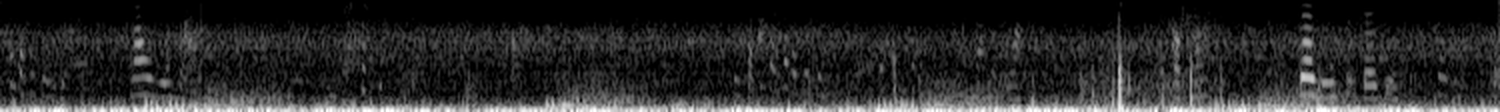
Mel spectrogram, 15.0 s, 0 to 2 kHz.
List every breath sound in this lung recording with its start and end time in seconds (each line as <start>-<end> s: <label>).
1.93-3.13 s: inhalation
5.36-6.57 s: inhalation
9.20-10.27 s: inhalation
12.56-13.64 s: inhalation
12.56-13.64 s: crackles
